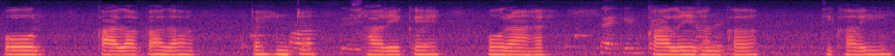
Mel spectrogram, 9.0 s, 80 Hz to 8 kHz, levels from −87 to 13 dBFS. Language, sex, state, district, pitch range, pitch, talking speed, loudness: Hindi, female, Haryana, Rohtak, 185-200 Hz, 190 Hz, 95 wpm, -16 LUFS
